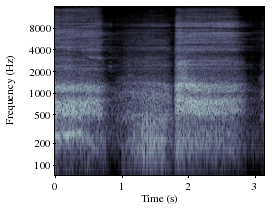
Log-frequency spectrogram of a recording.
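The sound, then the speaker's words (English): A voice imitates heavy, raspy mouth breathing over the phone: a few long, loud rasping breaths alternating with softer, hissy stretches, with no words spoken. “I'm like a mouth breather, so she's on the other line listening to Darth Vader just,”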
